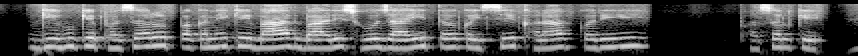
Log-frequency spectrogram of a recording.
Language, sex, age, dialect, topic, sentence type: Bhojpuri, female, 18-24, Western, agriculture, question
